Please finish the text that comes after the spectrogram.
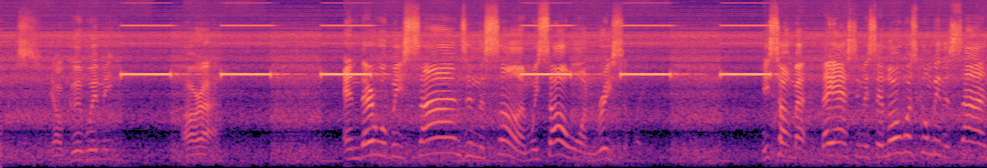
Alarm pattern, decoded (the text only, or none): temporal three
